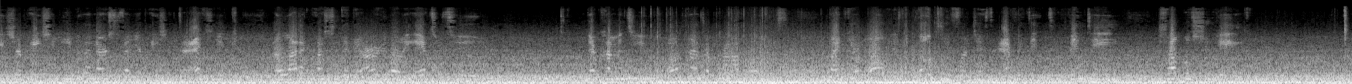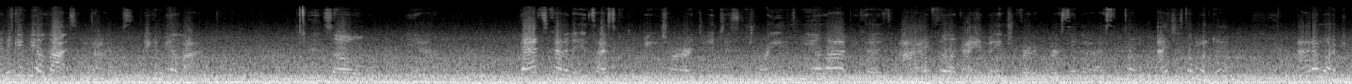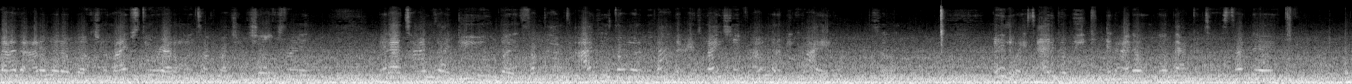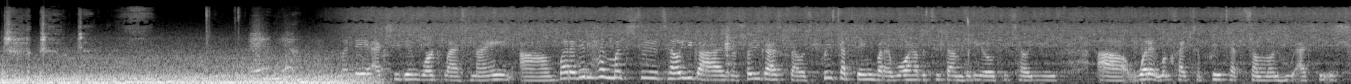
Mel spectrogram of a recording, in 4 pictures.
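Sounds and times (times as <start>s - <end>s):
car cabin road and engine noise: 0.0s - 45.2s.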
